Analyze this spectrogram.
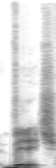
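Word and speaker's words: Vidić: Vidic. Vidic. Excuse me. Vidic. Yeah. Played for Manchester United way back in the day. How old is Nemana Vidic?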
